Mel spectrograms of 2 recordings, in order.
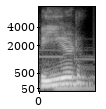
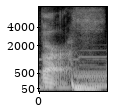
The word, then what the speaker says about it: birth: A lot of people might say beard, or beard, but it's birth.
